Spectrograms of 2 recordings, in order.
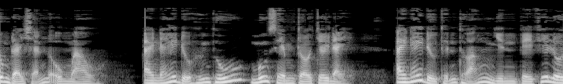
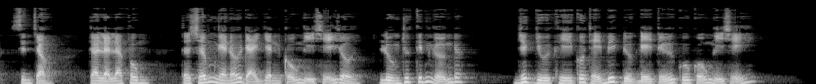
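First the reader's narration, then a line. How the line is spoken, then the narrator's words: Smiling speech. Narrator (Vietnamese): Mỉm cười nói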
